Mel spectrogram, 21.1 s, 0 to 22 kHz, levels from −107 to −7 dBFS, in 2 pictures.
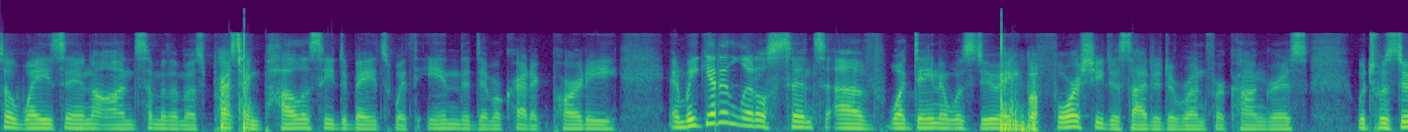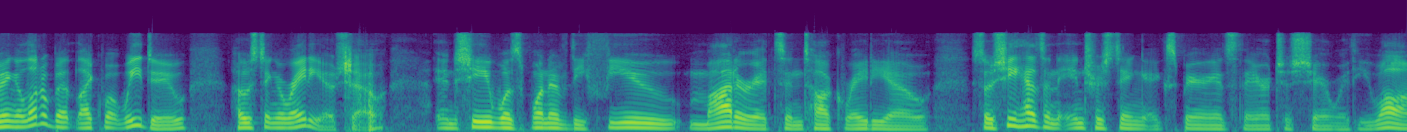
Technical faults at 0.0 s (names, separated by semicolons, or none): none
